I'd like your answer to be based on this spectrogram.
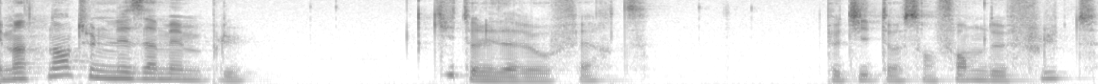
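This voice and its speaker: Soft-spoken and somewhat breathy, a man uses a dark, mellow tone on a very clean recording with a silent background. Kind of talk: soft-spoken ASMR reading of a short story. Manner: soft-spoken, murmured.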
